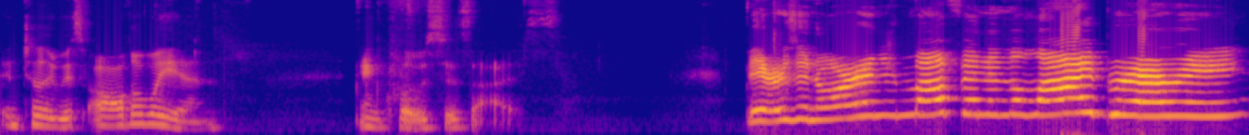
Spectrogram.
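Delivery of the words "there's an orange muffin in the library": put-on much higher, loud delighted girl voice; giggling girl. A little girl spotting Dewey in the box, high and gleeful. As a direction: squeal it like a thrilled little girl. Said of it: "a girl giggled".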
